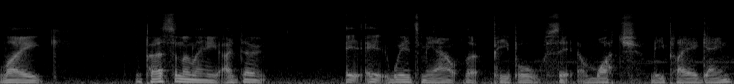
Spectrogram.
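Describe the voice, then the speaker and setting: A man with a British accent and a very deep, low, somewhat breathy voice speaks at a very slow pace with ordinary pitch variation and long, frequent pauses. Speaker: gaming streamer. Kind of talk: live gameplay commentary. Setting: livestream. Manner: casual, rambling with frequent fillers.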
